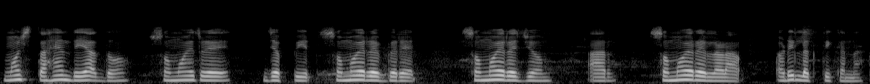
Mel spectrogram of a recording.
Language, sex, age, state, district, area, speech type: Santali, female, 45-60, Jharkhand, Bokaro, rural, spontaneous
